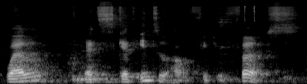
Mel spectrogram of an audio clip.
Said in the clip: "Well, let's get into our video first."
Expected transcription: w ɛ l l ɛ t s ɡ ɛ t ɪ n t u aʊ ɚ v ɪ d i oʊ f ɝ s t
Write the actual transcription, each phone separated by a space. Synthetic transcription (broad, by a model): w ɛ l l ɛ t s ɡ ɛ t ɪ n t u aʊ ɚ f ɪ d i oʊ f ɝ s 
